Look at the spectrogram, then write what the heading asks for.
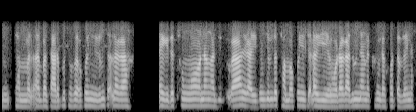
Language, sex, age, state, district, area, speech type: Manipuri, female, 45-60, Manipur, Churachandpur, urban, conversation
